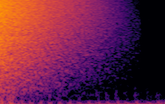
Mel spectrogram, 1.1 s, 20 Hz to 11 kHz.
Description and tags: MATTEL HHO2
Open Hi-Hat from sampled analog drum computer. Mattel Synsonic Drum Pad.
